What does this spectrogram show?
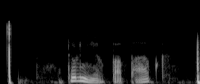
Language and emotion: Russian, neutral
